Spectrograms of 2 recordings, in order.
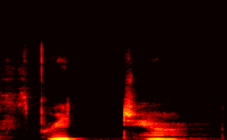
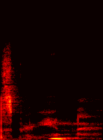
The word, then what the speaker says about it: Spriggan: Although I have said Spriggan, it's actually pronounced Spridjan, not Spriggan. You need to emphasize the D in Spridjan. And then say Jan as in the word January.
